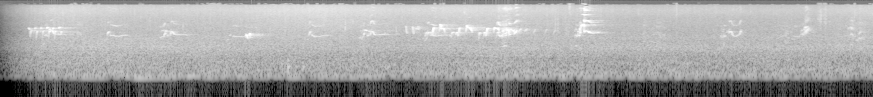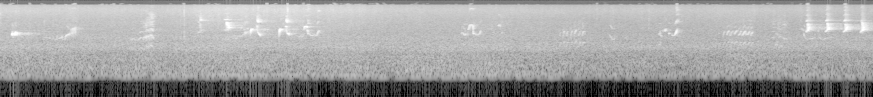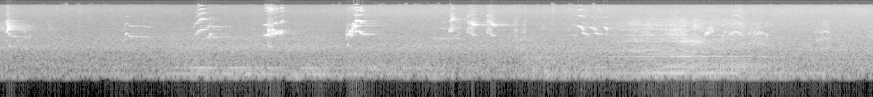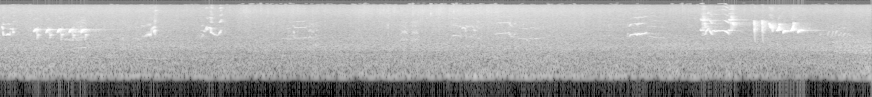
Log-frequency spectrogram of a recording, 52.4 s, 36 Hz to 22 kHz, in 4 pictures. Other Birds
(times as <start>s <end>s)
4.6s 9.2s, 32.7s 42.8s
